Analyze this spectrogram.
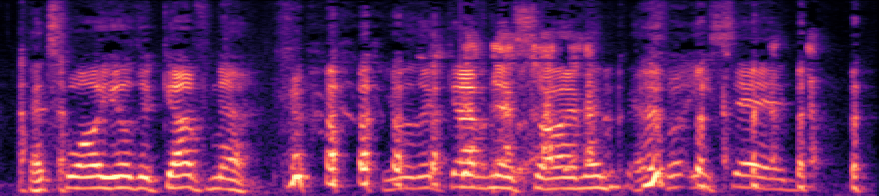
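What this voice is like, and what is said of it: Put-on English accent. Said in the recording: “You do a good English accent.”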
